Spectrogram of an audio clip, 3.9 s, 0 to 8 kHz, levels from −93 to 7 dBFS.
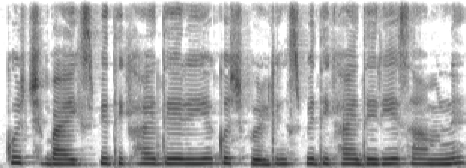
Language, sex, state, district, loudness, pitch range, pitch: Hindi, female, Bihar, Patna, -17 LUFS, 225-245 Hz, 235 Hz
